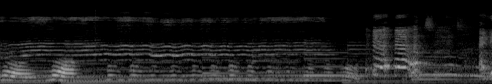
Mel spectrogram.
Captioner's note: playful noises and laughter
